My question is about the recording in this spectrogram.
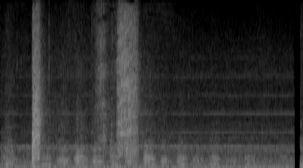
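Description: A dog breathing in short, noisy huffs with its nose to the floor, two louder ones a quarter second in and about a second in.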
